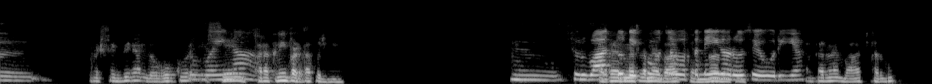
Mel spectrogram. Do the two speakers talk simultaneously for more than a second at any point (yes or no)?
yes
